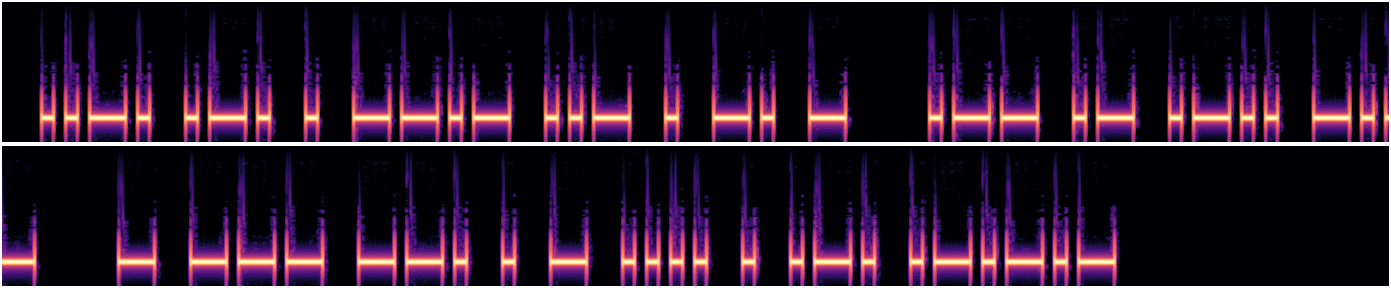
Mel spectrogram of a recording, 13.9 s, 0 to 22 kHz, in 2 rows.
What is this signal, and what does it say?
Morse code, heard as a keyed tone, about 20 wpm, 700 Hz. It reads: FREQUENT WALK TOGETHER.
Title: Sentences from Top 1400 Words 20wpm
